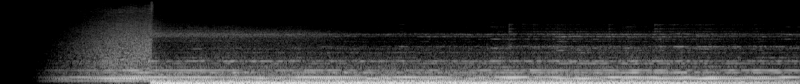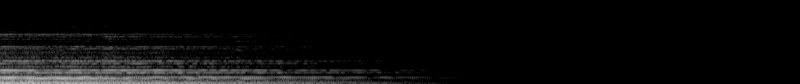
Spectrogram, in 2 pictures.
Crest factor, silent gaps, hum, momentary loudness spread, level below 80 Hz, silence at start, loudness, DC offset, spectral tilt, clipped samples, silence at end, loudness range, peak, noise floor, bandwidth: 12 dB; none; none; 18 LU; -18 dBFS; 0.65 s; -17 LUFS; under 0.1%; -9 dB/octave; under 0.1%; 5.4 s; 16 LU; -4 dBFS; -76 dBFS; 6.8 kHz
